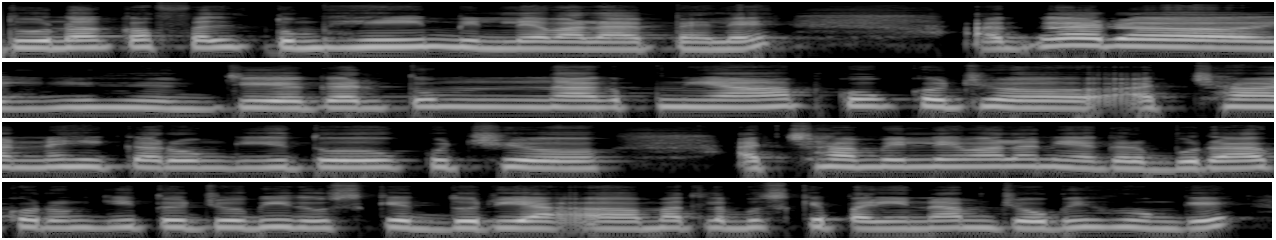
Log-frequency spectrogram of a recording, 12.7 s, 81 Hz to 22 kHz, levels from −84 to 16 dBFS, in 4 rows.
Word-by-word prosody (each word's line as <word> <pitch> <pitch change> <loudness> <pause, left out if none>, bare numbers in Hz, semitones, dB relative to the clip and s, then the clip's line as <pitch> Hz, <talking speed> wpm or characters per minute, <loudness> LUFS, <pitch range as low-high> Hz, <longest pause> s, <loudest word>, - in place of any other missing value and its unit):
दोनों 235 +1 +3
का 245 +1 -1
फल 240 -1 -2
तुम्हें 230 +1 0
ही 255 +1 +4
मिलने 225 -4 0
वाला 210 -1 +2
है 200 - +2
पहले। 210 +6 -1 0.5
अगर 280 +7 +4
उम, 235 -3 +3
जे 235 0 +2
अगर 225 0 +1
तुम 260 0 -1
ना 250 -1 -1
अपने 245 +1 -2
आप 260 +2 +2
को 275 -1 +1
कुछ 265 -1 0
अच्छा 230 +2 0
नहीं 255 +1 -2
करुँगी, 235 -1 -2
तो 240 +1 +2
कुछ 245 +1 -6 0.6
अच्छा 220 +5 0
मिलने 255 +1 -1
वाला 265 0 0
नहीं 255 -3 -2
है। - - -3
अगर 220 -1 -2
बुरा 225 +1 +3
करुँगी, 235 -1 -2
तो 245 +1 0
जो 240 0 -1
भी 250 +1 -2
उसके 230 +1 -1
दुर 225 +2 +1
अ, 215 -1 0
मतलब 230 0 -3
उसके 260 +2 -3
परिणाम 225 +1 -2
जो 220 -1 +1
भी 230 - -4
होंगे 235 -3 -1
240 Hz, 210 wpm, -23 LUFS, 225-255 Hz, 0.6 s, ही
